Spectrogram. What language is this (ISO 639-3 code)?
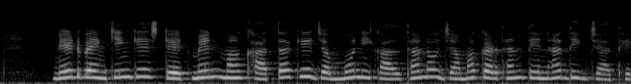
hne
